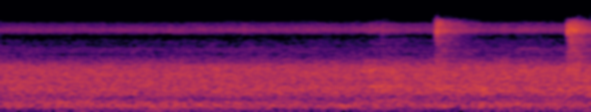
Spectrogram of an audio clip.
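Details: Only a steady, quiet indoor hum, like a vehicle or appliance, with a faint hiss and no animal voice.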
